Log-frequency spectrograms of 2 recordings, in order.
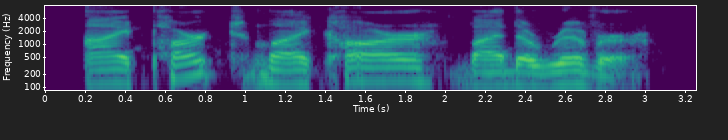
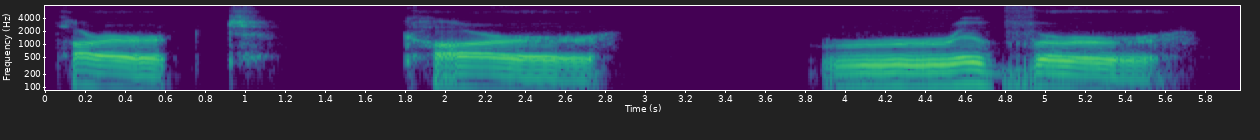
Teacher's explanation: And my R is called a rhotic R.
